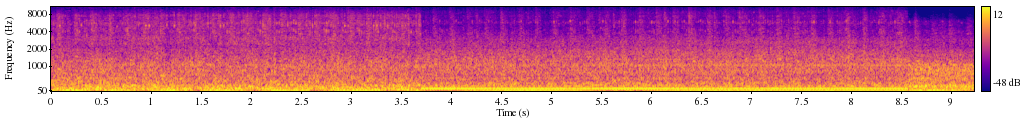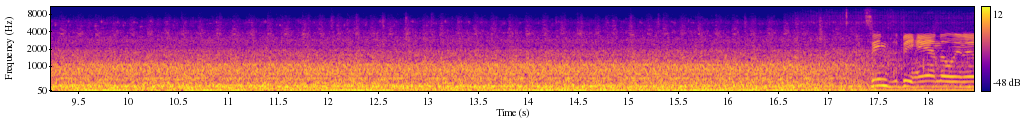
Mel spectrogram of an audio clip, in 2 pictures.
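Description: A forage wagon unloads chopped corn silage onto a rattling elevator conveyor.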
